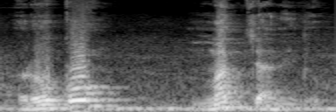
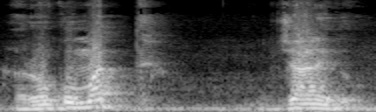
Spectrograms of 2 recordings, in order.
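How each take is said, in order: First: "रोको" by itself, pause, "मत जाने दो"; pause after रोको. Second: "रोको मत" as one unit, pause, "जाने दो"; pause after मत. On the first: Teacher repeating that two meanings come from the stop, pause after रोको. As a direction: break after a rising रोको, then drop low through मत जाने दो. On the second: Teacher repeating that two meanings come from the stop, pause after मत. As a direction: break after मत, letting जाने दो fall. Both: Shown as a demonstration. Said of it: "केवल कहाँ रुके हैं".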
